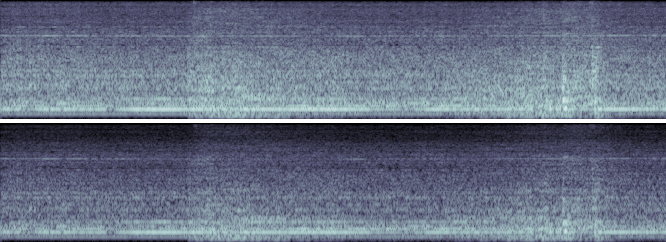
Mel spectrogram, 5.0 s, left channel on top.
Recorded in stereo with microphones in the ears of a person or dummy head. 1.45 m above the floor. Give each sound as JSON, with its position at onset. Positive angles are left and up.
{"t": 0.0, "sound": "a machine running", "side_deg": 40, "distance_m": 0.7}
{"t": 1.4, "sound": "a drawer", "side_deg": 55, "distance_m": 1.5}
